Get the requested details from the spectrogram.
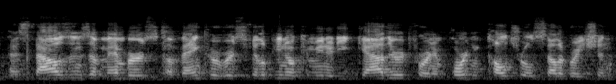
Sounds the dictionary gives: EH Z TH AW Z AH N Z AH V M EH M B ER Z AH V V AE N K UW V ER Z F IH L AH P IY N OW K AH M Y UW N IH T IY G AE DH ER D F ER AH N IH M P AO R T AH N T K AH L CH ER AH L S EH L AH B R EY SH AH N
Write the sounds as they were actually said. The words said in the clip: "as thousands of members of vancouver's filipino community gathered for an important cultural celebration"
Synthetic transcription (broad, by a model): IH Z TH AW Z AH N Z AH V M EH M B ER Z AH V V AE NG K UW V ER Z F IH L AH P IY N OW K AH M Y UW N IH T IY G AE DH ER D F ER AH N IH M P AO R T N K AH L CH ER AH L S EH L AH B R EY SH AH N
